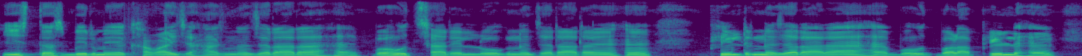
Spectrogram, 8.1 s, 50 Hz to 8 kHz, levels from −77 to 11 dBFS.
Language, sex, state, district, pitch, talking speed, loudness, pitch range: Hindi, male, Jharkhand, Palamu, 140 Hz, 190 wpm, -15 LUFS, 135-150 Hz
